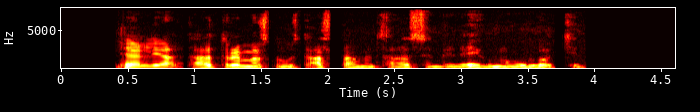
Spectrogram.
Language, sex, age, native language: Icelandic, male, 60-69, Icelandic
